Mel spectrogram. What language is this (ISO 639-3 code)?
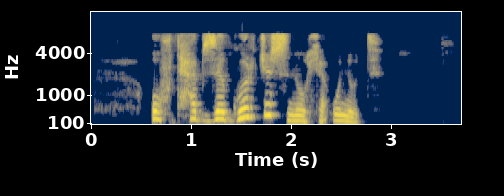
kbd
